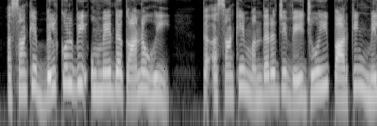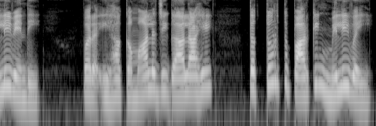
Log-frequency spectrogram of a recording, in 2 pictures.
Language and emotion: Sindhi, surprised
